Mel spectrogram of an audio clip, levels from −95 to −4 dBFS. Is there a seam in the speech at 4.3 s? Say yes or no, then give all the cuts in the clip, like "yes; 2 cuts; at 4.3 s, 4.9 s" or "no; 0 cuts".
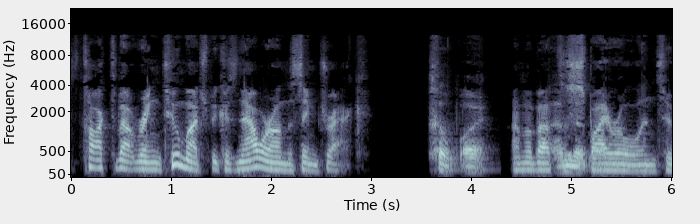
yes; 1 cut; at 4.3 s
